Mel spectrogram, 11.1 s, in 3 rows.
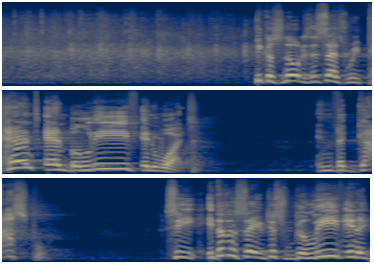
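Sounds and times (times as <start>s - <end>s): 
audience clapping: 0.0s - 3.0s
speech: 2.6s - 5.7s, 6.8s - 8.0s, 9.1s - 11.0s.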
